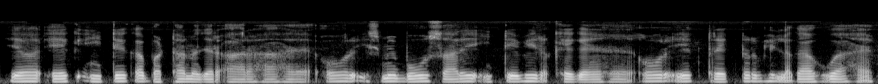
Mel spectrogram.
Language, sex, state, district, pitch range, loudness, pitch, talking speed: Hindi, male, Jharkhand, Palamu, 120-140 Hz, -16 LUFS, 130 Hz, 170 wpm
